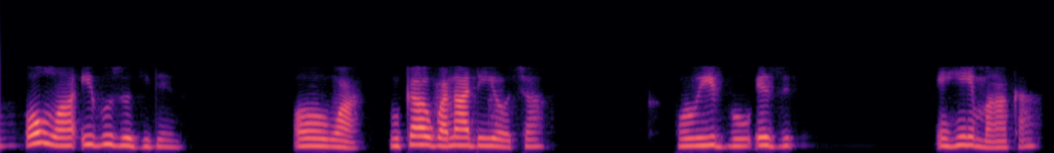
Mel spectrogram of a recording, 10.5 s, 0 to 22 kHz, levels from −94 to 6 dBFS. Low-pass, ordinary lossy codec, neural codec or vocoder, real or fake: 3.6 kHz; AAC, 24 kbps; codec, 16 kHz, about 1 kbps, DyCAST, with the encoder's durations; fake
